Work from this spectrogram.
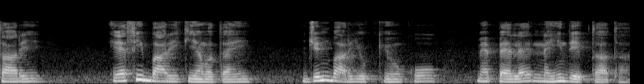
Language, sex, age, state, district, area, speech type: Hindi, male, 30-45, Rajasthan, Jaipur, rural, spontaneous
